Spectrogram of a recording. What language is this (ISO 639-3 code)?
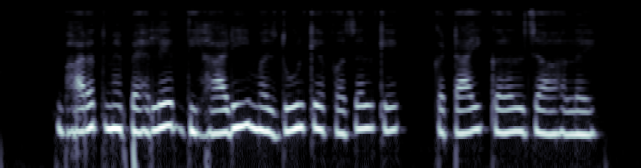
mag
